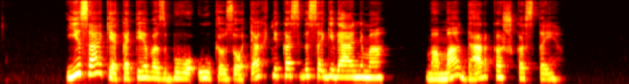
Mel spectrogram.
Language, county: Lithuanian, Kaunas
